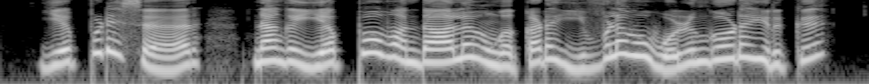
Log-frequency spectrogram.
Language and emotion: Tamil, surprised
